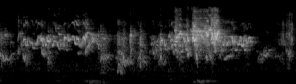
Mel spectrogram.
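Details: Budgerigars kept as pets, chattering happily in one continuous run of rasping warbles and twittering notes that swells louder toward the end.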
